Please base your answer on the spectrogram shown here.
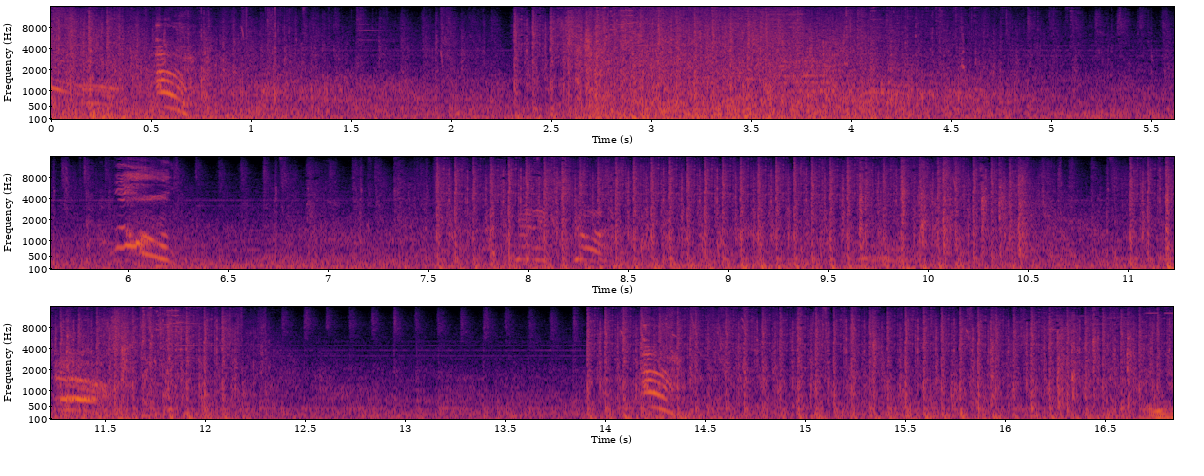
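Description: Bursts of rapid gunfire from the video game Saints Row rattle in dense volleys with short pauses between them, mixed with game effects and grunts.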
